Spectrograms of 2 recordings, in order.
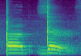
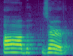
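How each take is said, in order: First: "Observe." said in two beats, ob and serve, each one marked; clapped out by syllable. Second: "Observe." with a short open O, like "ahb-zerv". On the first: Teacher to class breaking the word into parts, clapped syllables. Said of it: "Clap it out". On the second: Teacher to class showing the short O sound, modelled clearly. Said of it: "this is a short O". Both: Shown as a demonstration.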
